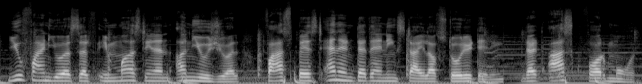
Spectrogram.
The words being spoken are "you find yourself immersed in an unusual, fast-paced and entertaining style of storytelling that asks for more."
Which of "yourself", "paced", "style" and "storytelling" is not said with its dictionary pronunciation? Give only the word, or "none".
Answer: none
